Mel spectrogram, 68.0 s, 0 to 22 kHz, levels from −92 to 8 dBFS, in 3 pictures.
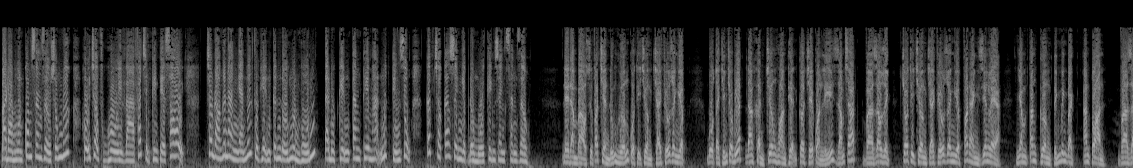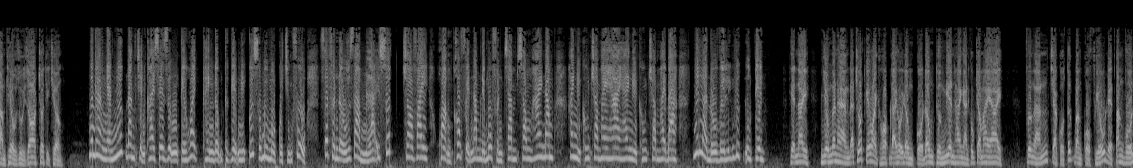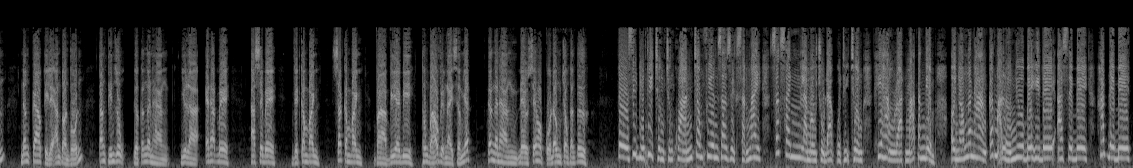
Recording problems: distortion; heavy; 18% of the sound clipped
garbled, watery; slightly; nothing above 11 kHz

